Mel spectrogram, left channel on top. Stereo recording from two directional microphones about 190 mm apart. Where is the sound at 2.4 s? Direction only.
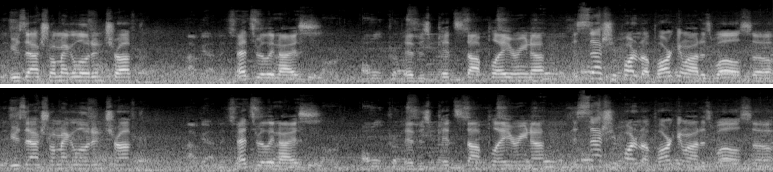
10° left (ahead or behind).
